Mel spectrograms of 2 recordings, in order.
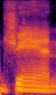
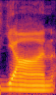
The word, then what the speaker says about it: Jan: First, you said you knew how to pronounce someone's name and decided you'd call him Jan instead. His name is Yan. I know, but I'm like, but it looks like Jan, so I called him Jan.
